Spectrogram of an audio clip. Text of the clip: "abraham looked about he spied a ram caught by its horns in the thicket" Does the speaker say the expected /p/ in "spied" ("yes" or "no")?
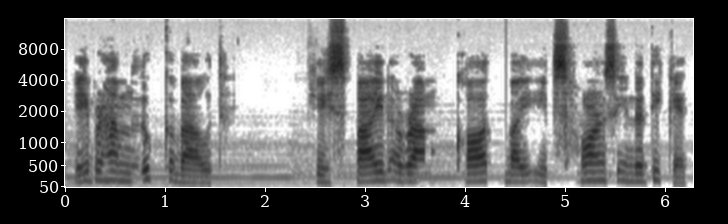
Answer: yes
